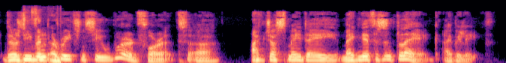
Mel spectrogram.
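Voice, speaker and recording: Man playing a wry, husky-voiced director narrator. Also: mid-range voice, sing-song, normal speed, warm tone, no echo, clean studio sound. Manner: wry, conversational asides. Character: wry male film director narrating his encounter, politely exasperated. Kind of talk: radio play narration and dialogue.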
